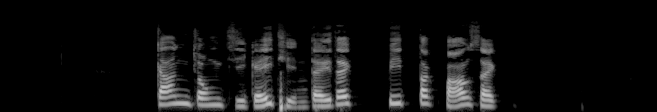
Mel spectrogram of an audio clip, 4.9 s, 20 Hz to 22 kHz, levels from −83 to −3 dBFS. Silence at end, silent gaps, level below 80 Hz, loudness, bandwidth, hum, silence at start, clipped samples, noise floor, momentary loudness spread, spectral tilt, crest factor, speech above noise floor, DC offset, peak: 1.2 s; none; -64 dBFS; -30 LUFS; 10.5 kHz; none; 1.2 s; under 0.1%; -85 dBFS; 6 LU; -5 dB/octave; 20 dB; 56 dB; under 0.1%; -12 dBFS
